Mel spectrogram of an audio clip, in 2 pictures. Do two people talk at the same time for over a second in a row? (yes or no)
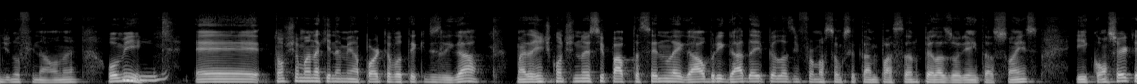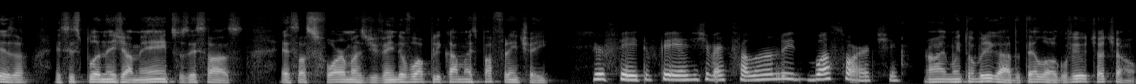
no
